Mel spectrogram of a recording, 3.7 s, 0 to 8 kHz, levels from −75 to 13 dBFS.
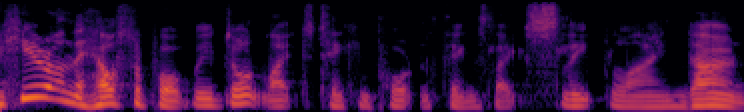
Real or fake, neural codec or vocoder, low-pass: real; none; 7.2 kHz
